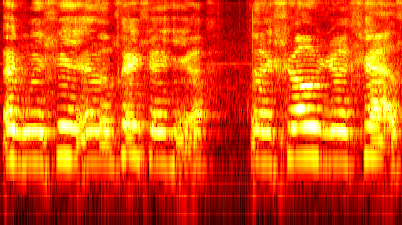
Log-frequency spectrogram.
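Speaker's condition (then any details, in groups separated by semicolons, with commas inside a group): Speech impairment after birth surgery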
